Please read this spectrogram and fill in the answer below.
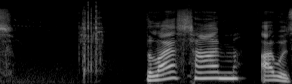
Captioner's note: camera shutter clicks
